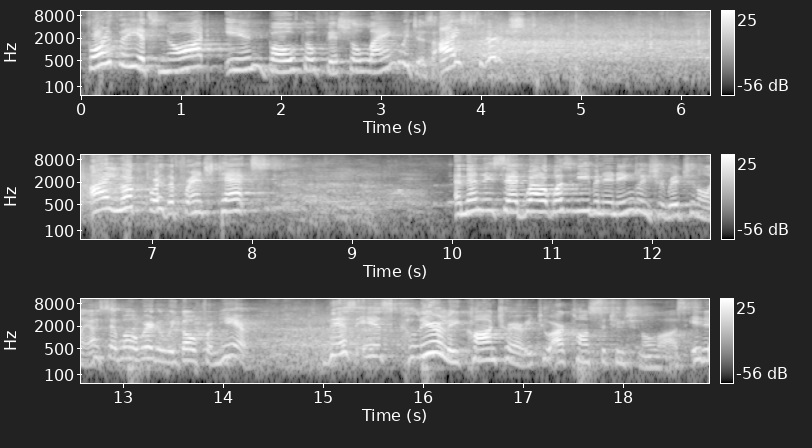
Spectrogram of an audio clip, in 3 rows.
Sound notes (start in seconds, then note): 3.5 audience laughs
